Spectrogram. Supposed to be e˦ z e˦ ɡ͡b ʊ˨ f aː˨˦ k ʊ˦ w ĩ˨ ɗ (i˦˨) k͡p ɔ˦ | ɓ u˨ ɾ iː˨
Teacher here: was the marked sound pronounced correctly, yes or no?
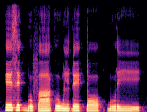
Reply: no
